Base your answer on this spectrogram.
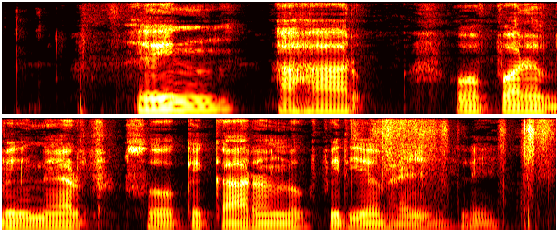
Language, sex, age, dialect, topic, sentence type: Maithili, male, 25-30, Eastern / Thethi, banking, statement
